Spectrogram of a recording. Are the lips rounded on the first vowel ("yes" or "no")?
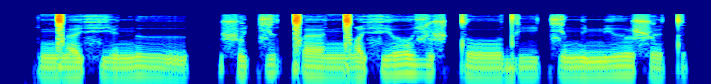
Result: no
